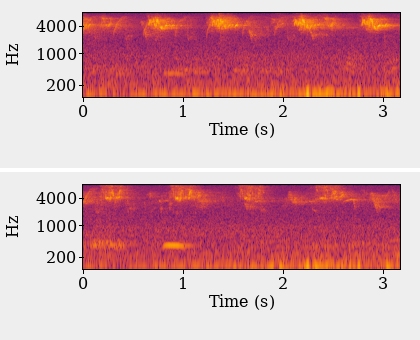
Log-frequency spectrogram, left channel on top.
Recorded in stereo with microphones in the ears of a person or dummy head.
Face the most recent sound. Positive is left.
No sound to turn to.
